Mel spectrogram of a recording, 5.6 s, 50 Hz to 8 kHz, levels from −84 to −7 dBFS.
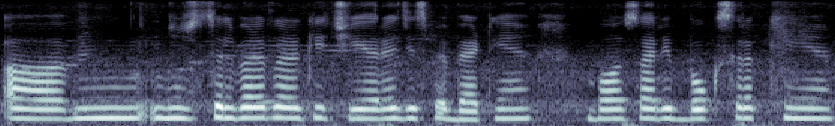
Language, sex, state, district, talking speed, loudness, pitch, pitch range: Hindi, female, Haryana, Jhajjar, 185 wpm, -17 LUFS, 235 Hz, 225-240 Hz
